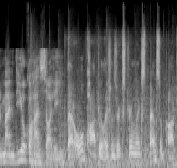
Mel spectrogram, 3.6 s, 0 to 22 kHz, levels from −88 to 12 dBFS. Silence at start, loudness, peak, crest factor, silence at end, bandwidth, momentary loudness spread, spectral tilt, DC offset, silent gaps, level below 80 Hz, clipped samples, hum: 0 s; -11 LUFS; 0 dBFS; 10 dB; 0 s; 16 kHz; 3 LU; -4 dB/octave; under 0.1%; none; -28 dBFS; under 0.1%; none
